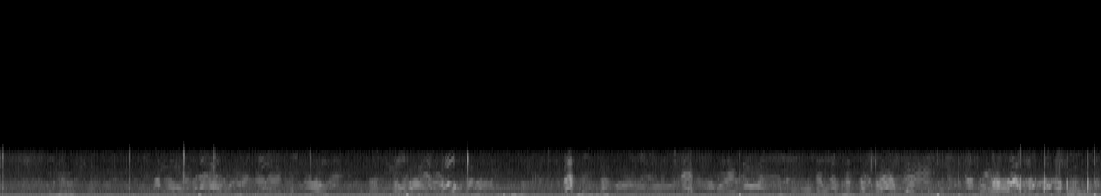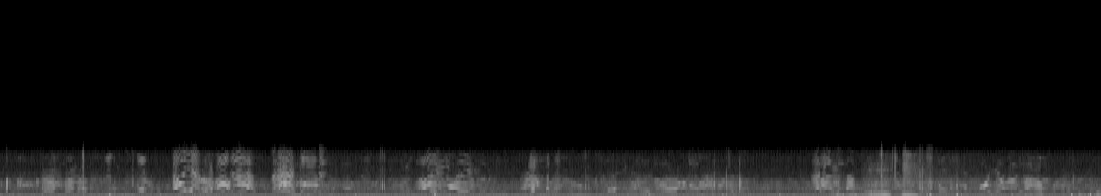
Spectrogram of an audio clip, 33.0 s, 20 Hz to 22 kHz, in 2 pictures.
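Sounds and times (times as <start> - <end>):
children calling and shouting: 0.0 - 33.0.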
